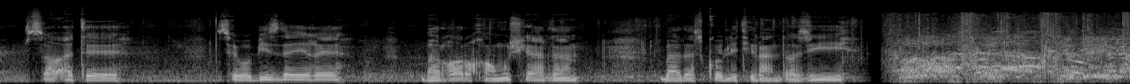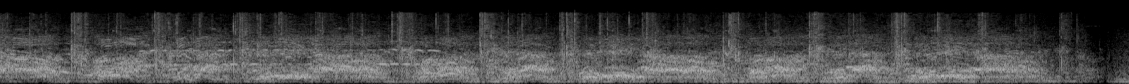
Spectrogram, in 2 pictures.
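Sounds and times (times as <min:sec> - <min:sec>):
speech: 0:00.3 - 0:01.4, 0:02.2 - 0:08.6
crowd of protesters chanting at night: 0:08.8 - 0:22.4.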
